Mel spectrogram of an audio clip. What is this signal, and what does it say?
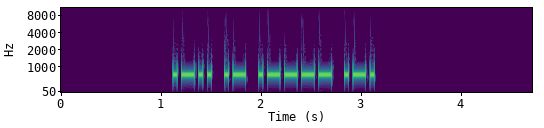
Morse code, heard as a keyed tone, about 28 wpm, 700 Hz. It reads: LA1R
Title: DXCC-100 Call Signs - 4 Characters - 28wpm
